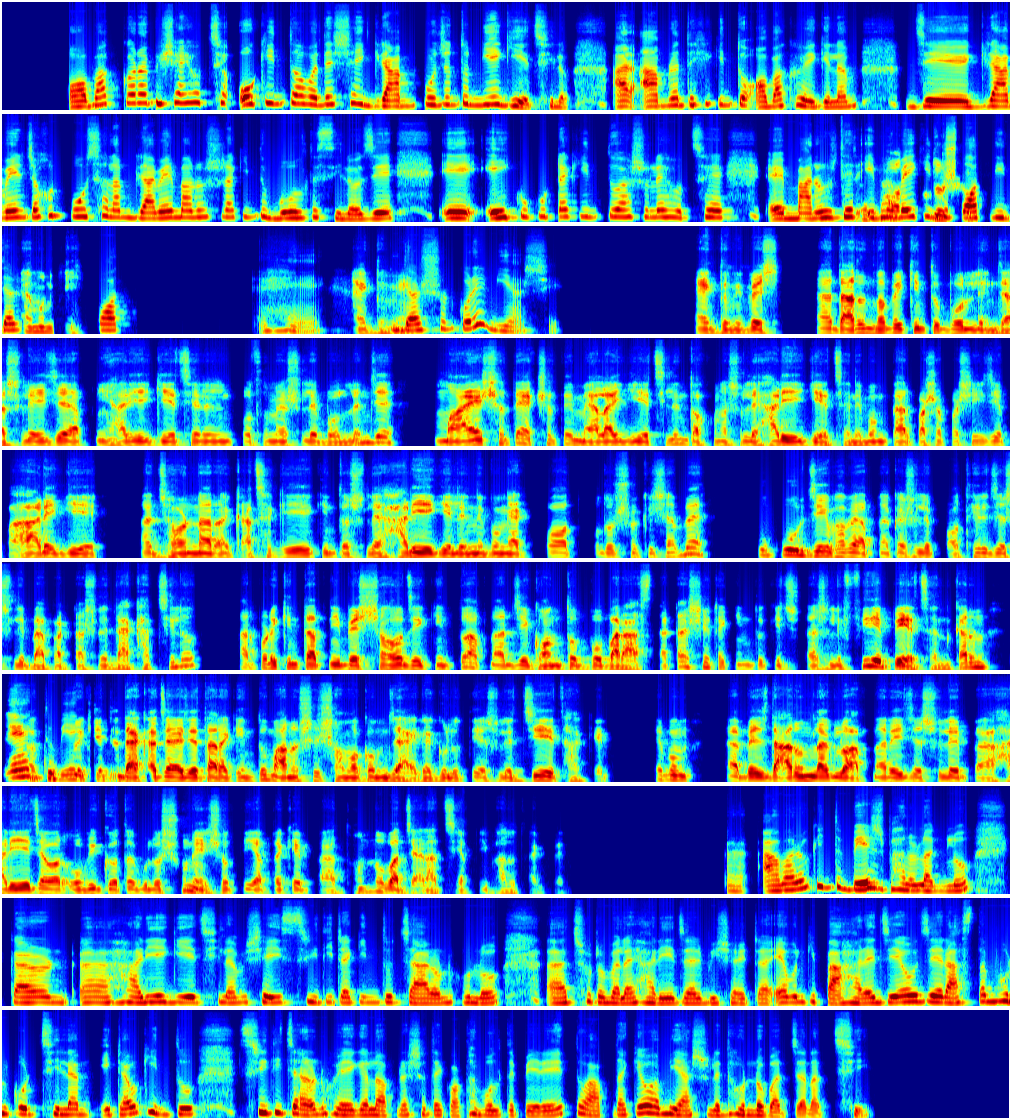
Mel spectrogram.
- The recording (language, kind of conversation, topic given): Bengali, podcast, কোথাও হারিয়ে যাওয়ার পর আপনি কীভাবে আবার পথ খুঁজে বের হয়েছিলেন?
- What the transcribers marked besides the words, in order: none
